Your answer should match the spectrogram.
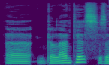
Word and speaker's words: Galantis: Michael Bublé, Romeo Santos, Galantis.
